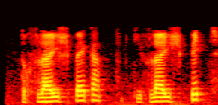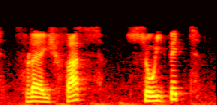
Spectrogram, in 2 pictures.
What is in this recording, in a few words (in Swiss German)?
"fleischbecke", alsace; vin; cuve à salaison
